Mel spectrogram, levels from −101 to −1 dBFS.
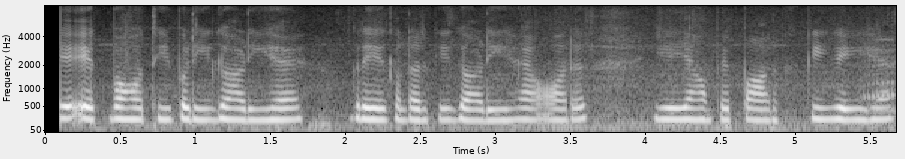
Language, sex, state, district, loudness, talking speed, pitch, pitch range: Hindi, male, Punjab, Pathankot, -16 LUFS, 210 wpm, 225 Hz, 220-230 Hz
